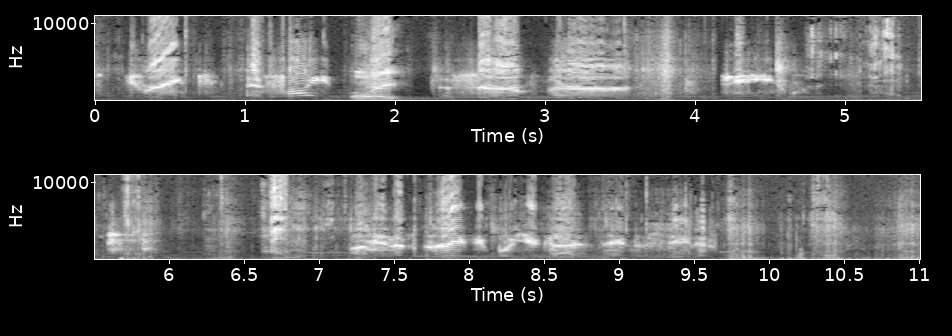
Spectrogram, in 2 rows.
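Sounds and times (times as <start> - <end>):
speech: 1.3 - 3.7, 7.9 - 9.6
animal chewing with crunches: 3.6 - 10.9.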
